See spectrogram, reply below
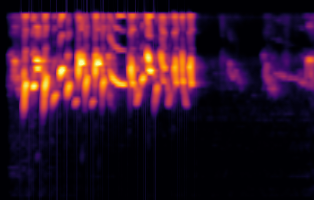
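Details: Algerian goldfinch singing a fast, jumbled twitter of high, sharp chirps and short whistled notes for two seconds, then fading to a few faint, thin notes.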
